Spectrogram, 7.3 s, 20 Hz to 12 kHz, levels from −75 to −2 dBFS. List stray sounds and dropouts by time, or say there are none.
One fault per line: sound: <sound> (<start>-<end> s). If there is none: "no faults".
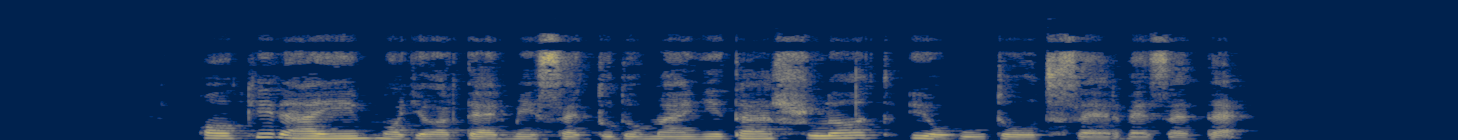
no faults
